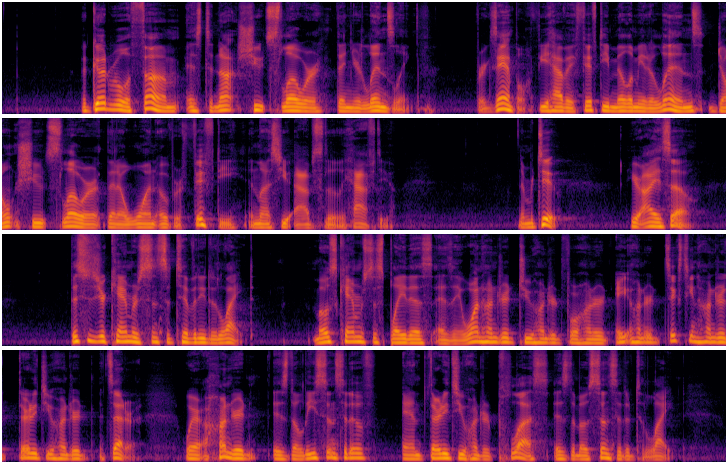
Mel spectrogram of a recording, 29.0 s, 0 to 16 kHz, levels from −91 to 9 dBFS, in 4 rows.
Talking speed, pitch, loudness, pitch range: 155 wpm, 135 Hz, -20 LUFS, 120-155 Hz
